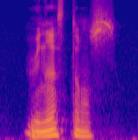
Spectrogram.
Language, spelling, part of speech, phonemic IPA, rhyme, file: French, instance, noun, /ɛ̃s.tɑ̃s/, -ɑ̃s, Fr-instance.ogg
- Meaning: 1. urgent demand, insistence, plea 2. authority, forum, agency, body 3. legal proceedings, prosecution process 4. instance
